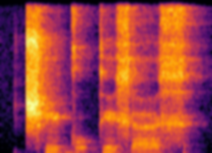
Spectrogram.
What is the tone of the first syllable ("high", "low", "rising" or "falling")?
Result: high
